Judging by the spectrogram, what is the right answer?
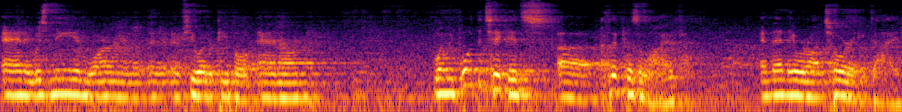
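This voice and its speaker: Speaking at a measured pace in a warm, medium-pitched voice, a middle-aged American man, a musician appearing as a guest, chats casually and tells rambling, enthusiastic anecdotes. The live radio broadcast comes from a public plaza. The recording sounds like an echoey hall with music behind it and a little hiss or hum.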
